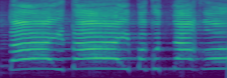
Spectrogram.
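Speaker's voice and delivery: high, loud desperate shout; shouting for father. Acted. The prodigal son yelling for his father, loud and desperate. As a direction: call out to the father at full voice. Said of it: "sumigaw lang siya".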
